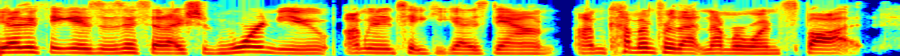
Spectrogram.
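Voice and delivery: ordinary talk, nothing marked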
